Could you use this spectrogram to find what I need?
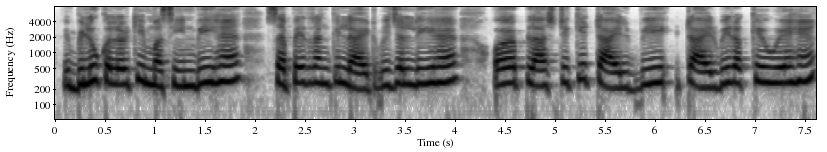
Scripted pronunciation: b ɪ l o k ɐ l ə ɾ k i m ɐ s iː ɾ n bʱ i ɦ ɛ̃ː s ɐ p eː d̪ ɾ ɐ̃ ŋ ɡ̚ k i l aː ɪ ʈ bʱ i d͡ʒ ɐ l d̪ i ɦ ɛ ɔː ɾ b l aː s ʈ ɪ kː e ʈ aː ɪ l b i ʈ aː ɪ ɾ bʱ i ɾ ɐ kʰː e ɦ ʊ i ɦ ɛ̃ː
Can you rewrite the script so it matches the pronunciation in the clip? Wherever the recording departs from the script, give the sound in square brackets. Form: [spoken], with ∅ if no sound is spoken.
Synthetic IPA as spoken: b ɪ l [u] k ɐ l ə ɾ k i m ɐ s iː [∅] n bʱ i ɦ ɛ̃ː s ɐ p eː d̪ ɾ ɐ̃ ŋ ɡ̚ k i l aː ɪ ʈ bʱ i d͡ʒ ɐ l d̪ i ɦ ɛ ɔː ɾ [p] l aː s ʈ ɪ kː e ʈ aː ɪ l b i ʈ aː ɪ ɾ bʱ i ɾ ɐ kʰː e ɦ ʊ [e] ɦ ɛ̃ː

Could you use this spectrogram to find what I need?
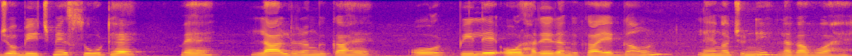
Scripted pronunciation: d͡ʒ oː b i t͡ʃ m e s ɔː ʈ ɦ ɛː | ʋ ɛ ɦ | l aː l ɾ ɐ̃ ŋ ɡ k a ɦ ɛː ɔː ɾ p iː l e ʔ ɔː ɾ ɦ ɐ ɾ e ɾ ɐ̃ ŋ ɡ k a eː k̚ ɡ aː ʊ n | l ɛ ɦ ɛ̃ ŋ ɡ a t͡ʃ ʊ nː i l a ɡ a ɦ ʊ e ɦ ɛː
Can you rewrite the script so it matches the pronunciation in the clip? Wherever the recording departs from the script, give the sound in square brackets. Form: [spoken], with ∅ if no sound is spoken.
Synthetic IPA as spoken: d͡ʒ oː b [iː] t͡ʃ m [ẽ] s [uː] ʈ ɦ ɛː | ʋ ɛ ɦ | l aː l ɾ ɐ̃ ŋ ɡ k a ɦ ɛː ɔː ɾ p iː l e ʔ ɔː ɾ ɦ ɐ ɾ e ɾ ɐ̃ ŋ ɡ k a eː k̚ ɡ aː ʊ n | l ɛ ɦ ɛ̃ ŋ ɡ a t͡ʃ ʊ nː i l [ɐ] ɡ a ɦ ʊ [a] ɦ ɛː

